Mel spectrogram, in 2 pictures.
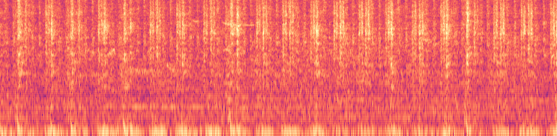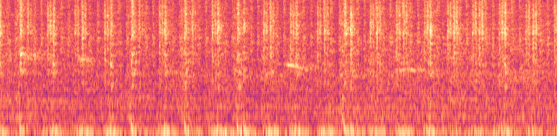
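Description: A tractor engine runs in the Lumberjack's Dynasty video game, a steady, close, rhythmic diesel chug with a regular knocking pulse holding constant throughout.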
